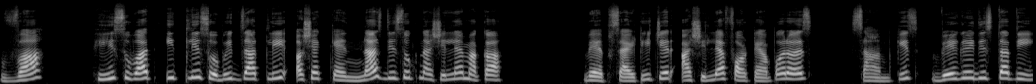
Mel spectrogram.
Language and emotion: Goan Konkani, surprised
